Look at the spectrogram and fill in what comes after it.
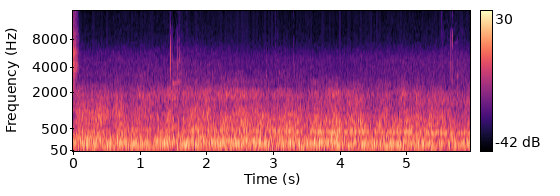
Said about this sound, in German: und schon wieder ein Flugzeug. Was ist denn hier los heute?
